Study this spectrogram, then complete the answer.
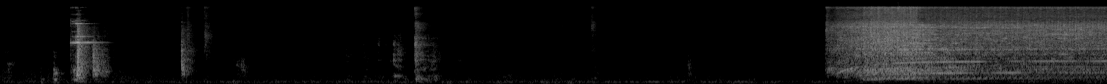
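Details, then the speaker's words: Early 1950s Sunbeam model A-1-A electric hedge trimmer, about 70 years old, after rebuild with gears serviced and new power cord: handling clicks then steady bright even buzz, no rattles; sounds fantastic, normal running. "sounds absolutely fantastic. And the new cord on it works too."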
